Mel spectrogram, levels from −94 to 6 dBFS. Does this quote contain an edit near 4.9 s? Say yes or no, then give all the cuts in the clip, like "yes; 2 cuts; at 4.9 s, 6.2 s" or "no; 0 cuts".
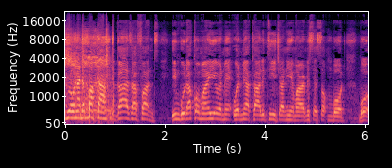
no; 1 cut; at 0.9 s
